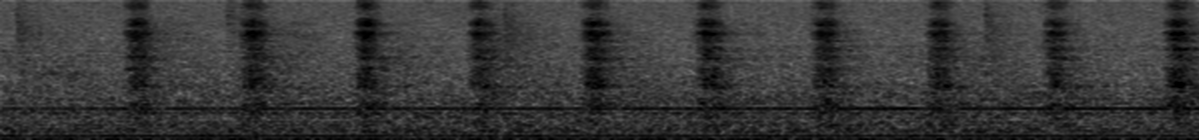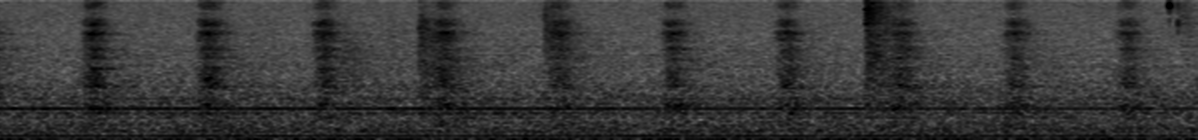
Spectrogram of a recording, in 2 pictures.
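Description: Kapalabhati yoga breathing during a live vinyasa class: a steady run of about twenty-five sharp, forceful nasal exhalations at an even quick rhythm, close and moderately loud over a low steady hum.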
